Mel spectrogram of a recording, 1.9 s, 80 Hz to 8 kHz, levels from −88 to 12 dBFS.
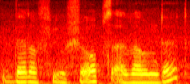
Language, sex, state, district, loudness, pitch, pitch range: English, male, Karnataka, Bangalore, -15 LUFS, 155 Hz, 145-170 Hz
